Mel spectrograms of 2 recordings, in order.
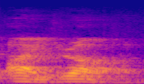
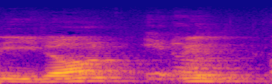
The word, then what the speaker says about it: Iran: går vidare de andra vi heter eller vårt land heter inte Iran utan det heter Iran på Engel är nå annat heter Iran på engelska Ja det det ska uttalas så okej om om det är någonting från Sverige och enbart från Sverige så svenskt uttal ska gälla och det är samma sak för Iran det heter Iran inte utmärkt Vi ska inte amerikaniserat a utmärk tack Okej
